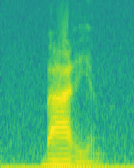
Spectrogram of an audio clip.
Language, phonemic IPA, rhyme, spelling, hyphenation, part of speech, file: Dutch, /ˈbaː.ri.ʏm/, -aːriʏm, barium, ba‧ri‧um, noun, Nl-barium.ogg
- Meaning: barium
